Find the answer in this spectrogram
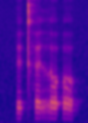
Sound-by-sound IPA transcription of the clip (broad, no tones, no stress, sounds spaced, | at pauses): e kʰ ɛ r ʌ ʔ ʌ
